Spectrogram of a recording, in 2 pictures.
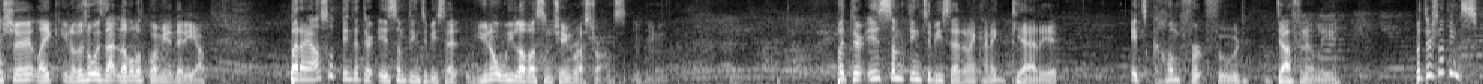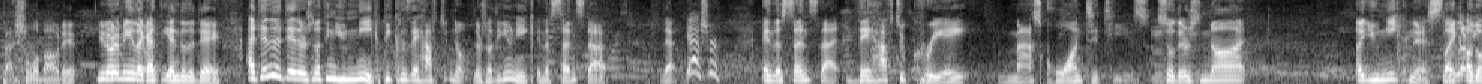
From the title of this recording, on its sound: we’re live from Dos Croquetas!!!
